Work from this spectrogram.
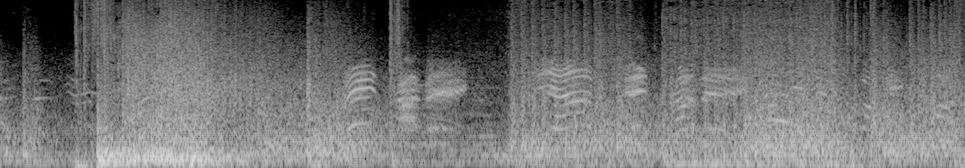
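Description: Decoy artillery barrage in the strategy game Company of Heroes: loud, dense booms and rattling gunfire, a heavy thud early on, then continuous battle noise with short game voices heard briefly over it.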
